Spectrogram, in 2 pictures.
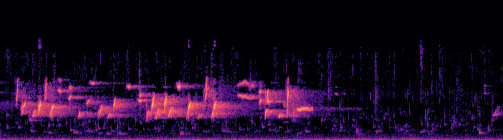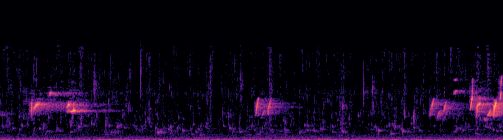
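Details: European goldfinch singing a training song in the Oujda style known as Toughza, over the babble of river water; bursts of rapid twittering and tinkling notes fill the first three seconds, then sparser short phrases follow.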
